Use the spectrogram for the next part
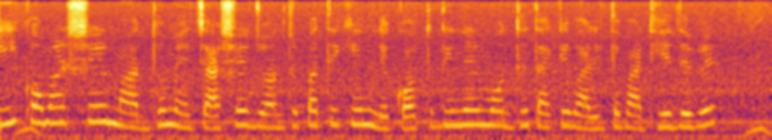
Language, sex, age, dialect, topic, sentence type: Bengali, female, 31-35, Standard Colloquial, agriculture, question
